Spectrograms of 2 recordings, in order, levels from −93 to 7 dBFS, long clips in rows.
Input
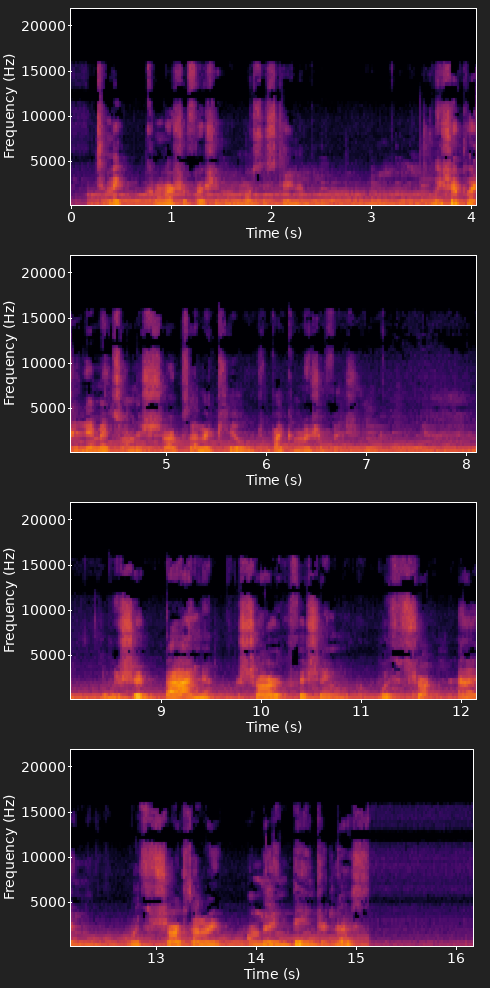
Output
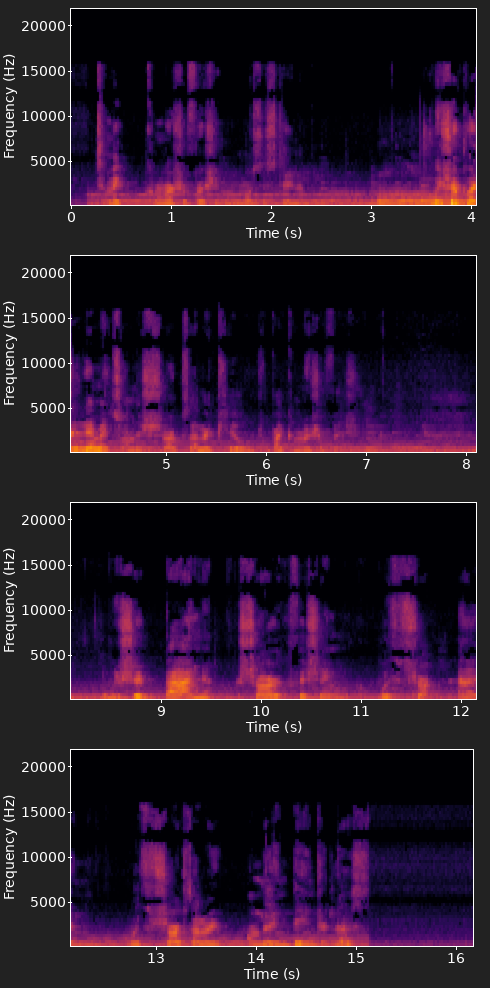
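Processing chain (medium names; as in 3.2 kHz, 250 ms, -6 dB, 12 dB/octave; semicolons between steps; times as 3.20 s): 3.07–4.35 s: ten-band graphic EQ 125 Hz +12 dB, 500 Hz +12 dB, 1 kHz +10 dB, 2 kHz +4 dB, 4 kHz -4 dB, 8 kHz +8 dB; trim -8 dB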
